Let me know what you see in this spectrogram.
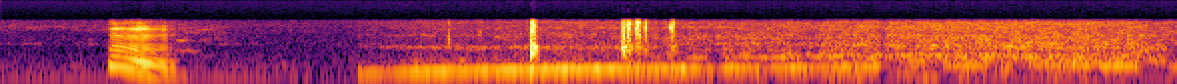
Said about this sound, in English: Got big trucks going by. Sorry, folks, if you're hearing any of that.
